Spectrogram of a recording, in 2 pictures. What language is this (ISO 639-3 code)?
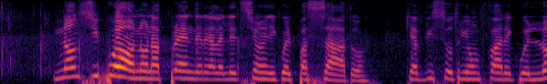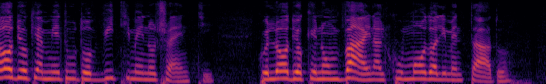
ita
